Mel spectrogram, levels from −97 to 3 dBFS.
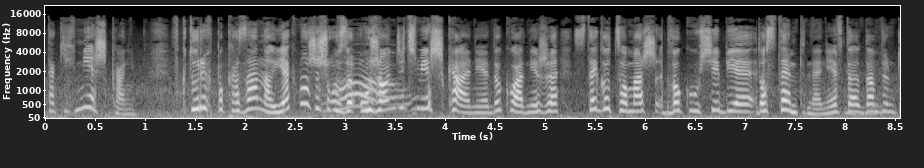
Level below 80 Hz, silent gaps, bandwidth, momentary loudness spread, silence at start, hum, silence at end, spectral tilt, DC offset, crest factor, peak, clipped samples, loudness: -38 dBFS; none; 15.5 kHz; 9 LU; 0 s; none; 0 s; -2.5 dB/octave; under 0.1%; 16 dB; -2 dBFS; under 0.1%; -17 LUFS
